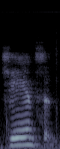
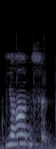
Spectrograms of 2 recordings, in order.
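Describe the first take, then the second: First: The name is said in an American way. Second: The name is said in a non-American way. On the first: "if you're American" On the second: "also officially known as"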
